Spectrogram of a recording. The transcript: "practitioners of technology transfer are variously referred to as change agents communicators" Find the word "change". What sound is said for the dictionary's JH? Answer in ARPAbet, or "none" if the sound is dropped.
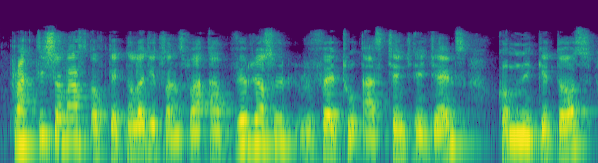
JH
